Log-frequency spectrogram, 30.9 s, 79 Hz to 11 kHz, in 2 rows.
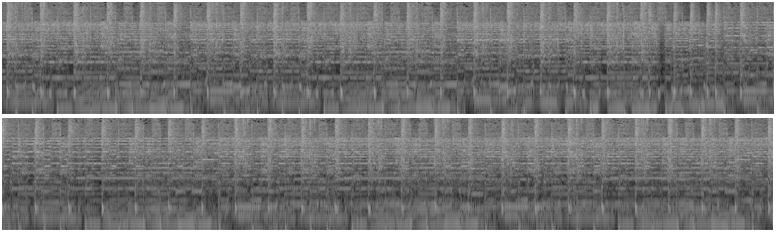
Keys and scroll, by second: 7.5 ctrl+d, 10.4 ctrl+d, 11.2 ctrl+d, 12.6 ctrl+d, 14.2 ctrl+d, 29.0 t, 30.4 u.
